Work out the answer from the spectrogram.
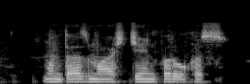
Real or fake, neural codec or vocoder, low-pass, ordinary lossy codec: real; none; 7.2 kHz; MP3, 64 kbps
